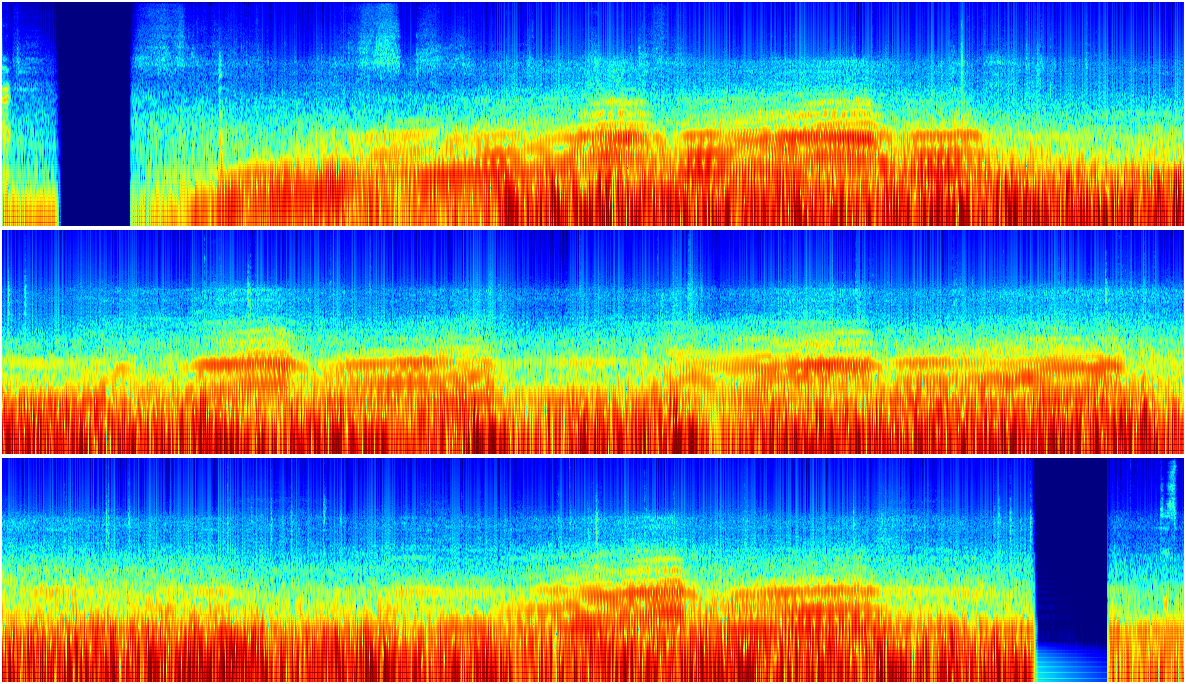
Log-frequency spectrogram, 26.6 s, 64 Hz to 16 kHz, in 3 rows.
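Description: BMW M235i's turbocharged 3.0-litre inline-six heard from inside the cabin, accelerating hard through the gears. The engine pitch climbs steeply in repeated runs, each broken by quick drops as the eight-speed automatic shifts up. The sound starts after a brief silent gap just after the start and cuts off abruptly just before the end.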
